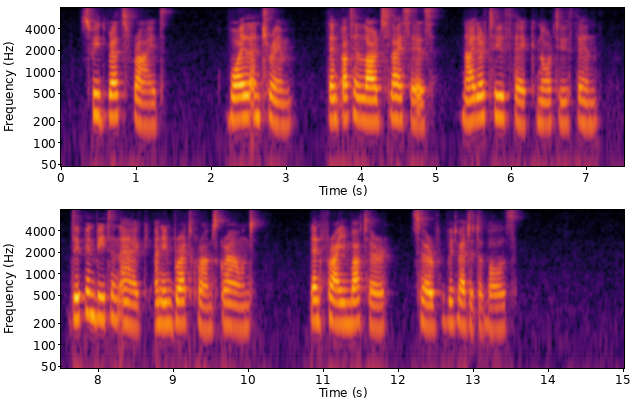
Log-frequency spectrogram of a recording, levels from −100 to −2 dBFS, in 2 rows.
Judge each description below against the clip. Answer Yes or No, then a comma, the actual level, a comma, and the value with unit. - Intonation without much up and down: No, average, 3.1 semitones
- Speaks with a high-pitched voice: Yes, high, 200 Hz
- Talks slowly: Yes, slow, 130 wpm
